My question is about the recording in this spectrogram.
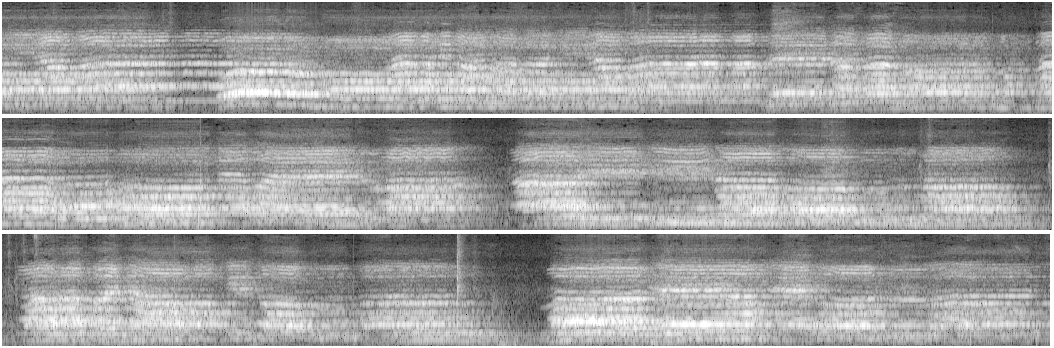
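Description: A large group of voices singing together a cappella, in long phrases broken by short pauses.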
